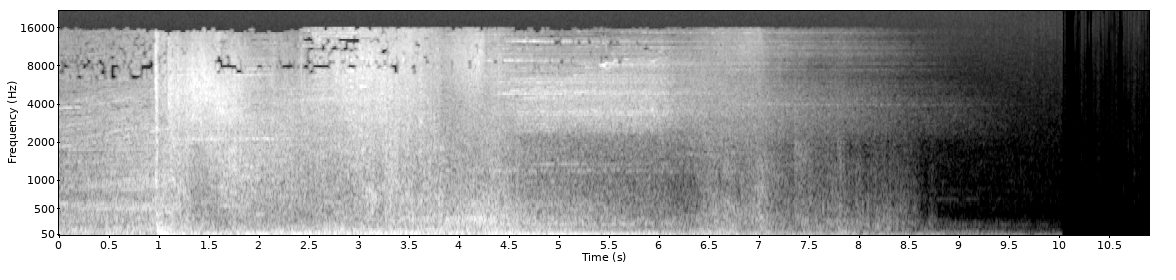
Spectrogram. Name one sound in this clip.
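A triumphant orchestral fanfare swells and then fades away.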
